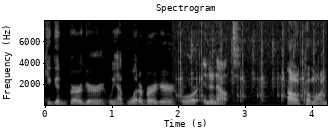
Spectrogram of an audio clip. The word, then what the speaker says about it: Whataburger: Whataburger? Yeah, Whataburger. Yeah. There we go. That's how you say it. What a burger.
